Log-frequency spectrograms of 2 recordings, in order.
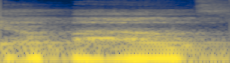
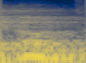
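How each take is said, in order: First: Said in the usual way. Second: "about" said as Canadians supposedly say it, like "aboot"; mock Canadian pronunciation. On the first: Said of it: "we say". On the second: Comic shows how Canadians speak, "about" with a Canadian vowel. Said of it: "they do speak differently up there".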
